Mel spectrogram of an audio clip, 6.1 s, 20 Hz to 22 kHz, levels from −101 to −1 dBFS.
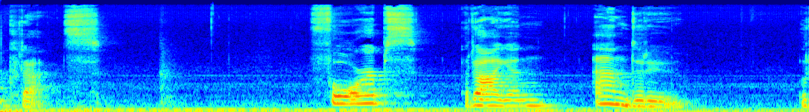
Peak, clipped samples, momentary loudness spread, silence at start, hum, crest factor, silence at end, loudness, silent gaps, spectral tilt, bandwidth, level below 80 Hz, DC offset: -12 dBFS; under 0.1%; 19 LU; 0 s; none; 20 dB; 0 s; -31 LUFS; none; -4.5 dB/octave; 19 kHz; -44 dBFS; under 0.1%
